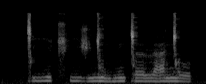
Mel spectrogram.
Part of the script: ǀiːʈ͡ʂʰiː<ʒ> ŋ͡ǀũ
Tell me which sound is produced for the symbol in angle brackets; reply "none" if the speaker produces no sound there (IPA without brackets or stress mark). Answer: ʒ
